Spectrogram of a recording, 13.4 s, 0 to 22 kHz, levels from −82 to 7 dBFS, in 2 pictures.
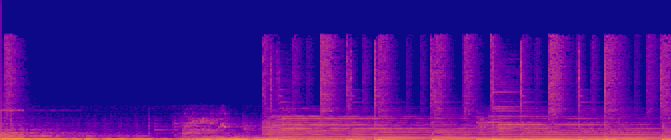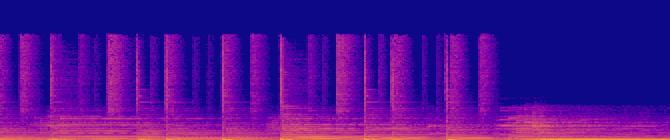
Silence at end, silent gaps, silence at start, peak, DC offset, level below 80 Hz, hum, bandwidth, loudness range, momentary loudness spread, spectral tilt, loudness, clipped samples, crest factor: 0 s; none; 0 s; -8 dBFS; under 0.1%; -28 dBFS; none; 17 kHz; 4 LU; 10 LU; -6.5 dB/octave; -23 LUFS; under 0.1%; 14 dB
